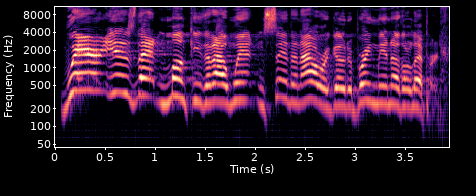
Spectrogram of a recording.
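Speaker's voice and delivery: loud, high bluffing call; cries out. Acted. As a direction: shout it so the leopard behind hears. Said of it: "he cries out".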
